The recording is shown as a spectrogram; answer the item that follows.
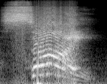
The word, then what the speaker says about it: Psy: 자, Psy! P-S-Y. P는 묵음, 소리가 안 나요.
